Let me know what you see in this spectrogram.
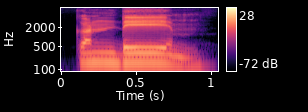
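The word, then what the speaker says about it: condemn: बताइए पंक्ति और यहां देखिए इसको पढ़ते हैं कंडेम कंडेम इसको पढ़ते हैं ऑटम ऑटम अब दोस्तों आगे देखेंगे साइलेंट पी का नियम यहां दोस्तों आगे साइलेंट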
